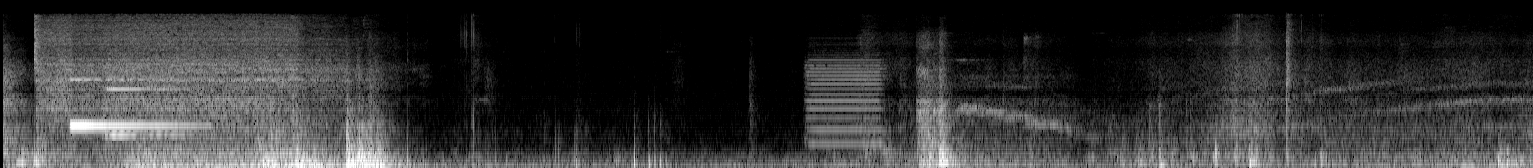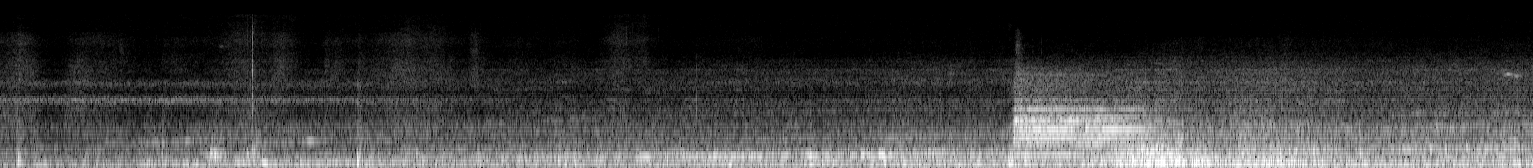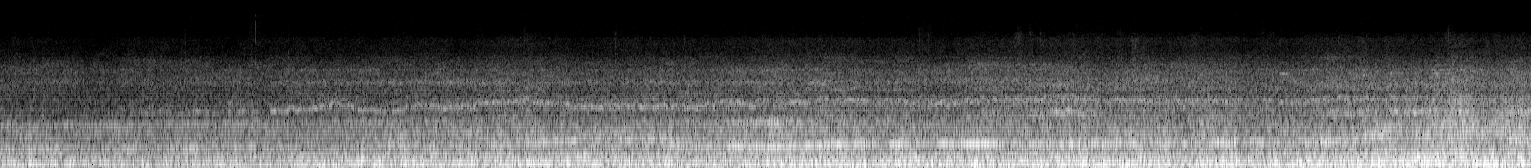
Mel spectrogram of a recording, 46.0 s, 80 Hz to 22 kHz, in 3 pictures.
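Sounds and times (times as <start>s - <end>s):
electric train inverter whine: 0.3s - 4.2s, 7.9s - 11.7s
train horn blast: 8.0s - 9.0s, 25.4s - 27.2s
wheel and track noise: 9.0s - 20.2s.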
